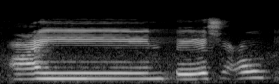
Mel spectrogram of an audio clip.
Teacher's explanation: हलक के दरमियान वाले हिस्से से आइन को अदा करेंगे, और हमने इसको ओ पढ़ना है। इस चीज़ का ख्याल रखना है कि आओ, सिर्फ आओ की आवाज़ ना आए, इसकी पेश की आवाज़ प्रॉपर निकले आपकी, ठीक है।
